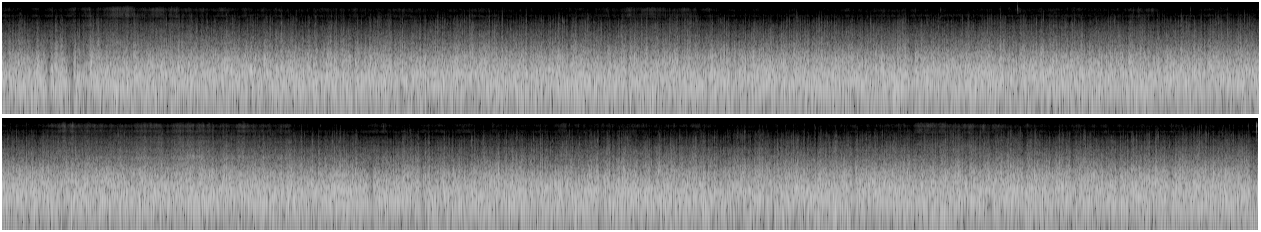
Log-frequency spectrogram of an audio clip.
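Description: Steady running noise of a Vivalto double-deck commuter train at speed, heard from inside its upper deck: an even rumble and rush with no beat or breaks.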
